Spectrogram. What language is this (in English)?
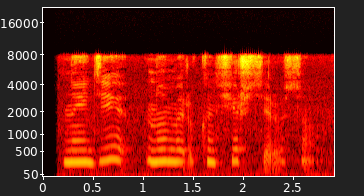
Russian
